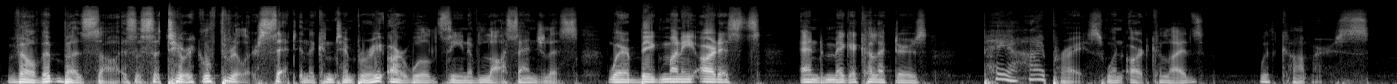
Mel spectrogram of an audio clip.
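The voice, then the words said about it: Dramatic reading voice. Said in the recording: “I'm going to read this in a dramatic voice”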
